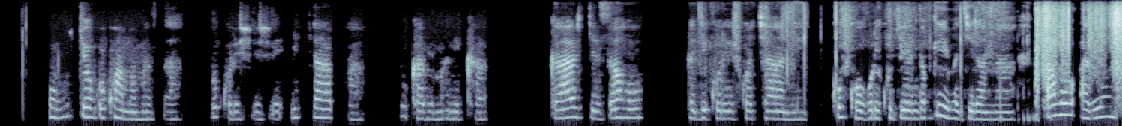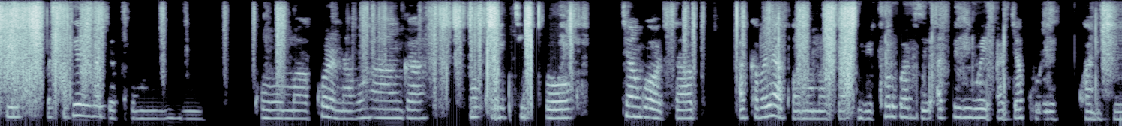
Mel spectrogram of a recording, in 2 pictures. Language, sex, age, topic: Kinyarwanda, female, 36-49, finance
